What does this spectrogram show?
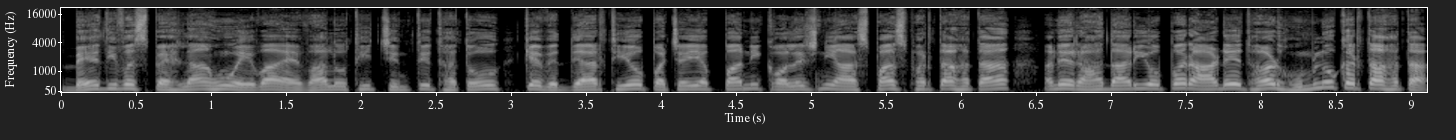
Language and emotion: Gujarati, fearful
